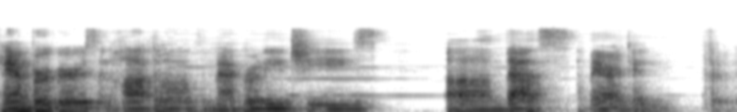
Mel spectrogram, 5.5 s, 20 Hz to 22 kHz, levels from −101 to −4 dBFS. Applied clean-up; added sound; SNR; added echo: neural mask model DeepFilterNet 3.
